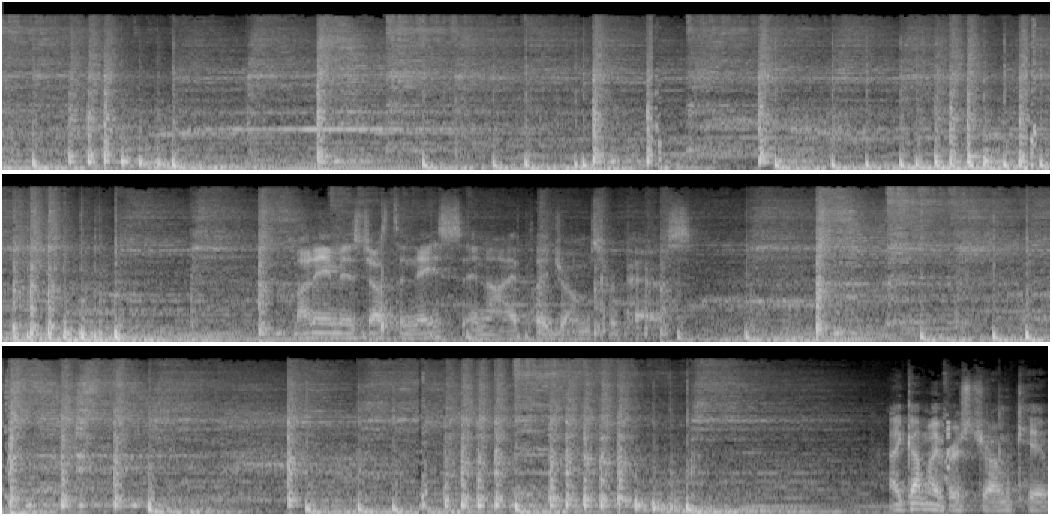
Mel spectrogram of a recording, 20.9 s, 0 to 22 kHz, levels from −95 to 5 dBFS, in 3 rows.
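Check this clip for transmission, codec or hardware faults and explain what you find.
Five short glitches break through the sound at 4.30–4.39, 6.81–6.90, 13.94–14.01, 16.71–16.80 and 20.21–20.29 s, each under a tenth of a second. They come from damaged data in the compressed stream. Corrupted bytes make the decoder misread frames, lose sync and skip ahead to the next valid frame.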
